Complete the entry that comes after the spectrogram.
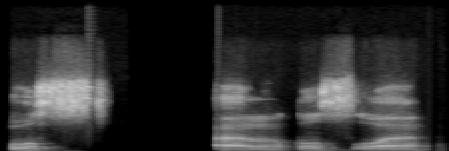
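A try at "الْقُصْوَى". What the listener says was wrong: Panjang wa. Panjang. Panjang. Mad.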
